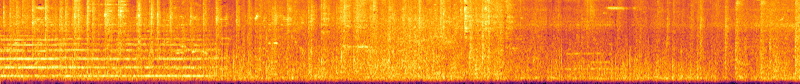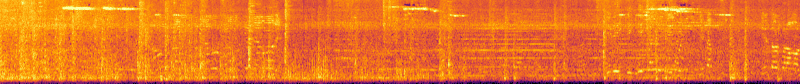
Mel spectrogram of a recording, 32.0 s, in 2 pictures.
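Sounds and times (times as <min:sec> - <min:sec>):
clatters over rail joints: 0:00.0 - 0:10.6
train wheels rumbling on rail: 0:00.0 - 0:32.0
high wheel squeals: 0:17.2 - 0:19.2, 0:23.8 - 0:25.4, 0:28.2 - 0:30.8.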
